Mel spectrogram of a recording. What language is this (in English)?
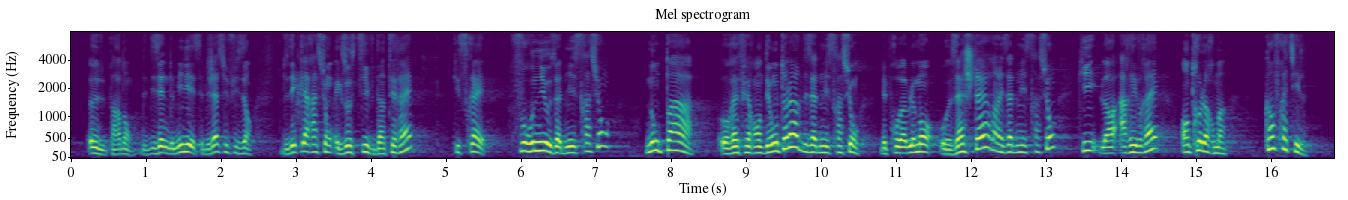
French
